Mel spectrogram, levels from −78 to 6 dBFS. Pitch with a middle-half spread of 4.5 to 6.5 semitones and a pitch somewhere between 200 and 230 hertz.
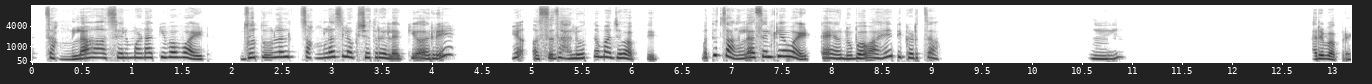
No: average, 4.9 semitones; very high, 285 Hz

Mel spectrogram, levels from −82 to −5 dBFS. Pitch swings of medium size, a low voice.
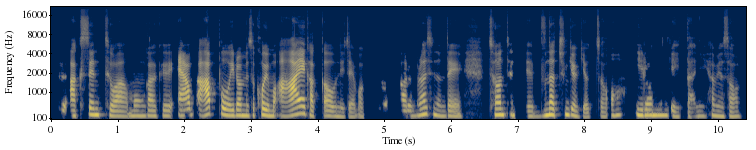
No: average, 3.8 semitones; medium, 185 Hz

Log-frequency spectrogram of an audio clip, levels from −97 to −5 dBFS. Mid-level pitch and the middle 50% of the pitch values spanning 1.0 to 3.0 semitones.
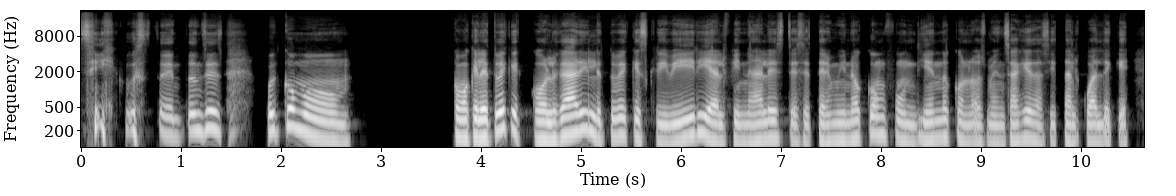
No: medium, 145 Hz; average, 4.6 semitones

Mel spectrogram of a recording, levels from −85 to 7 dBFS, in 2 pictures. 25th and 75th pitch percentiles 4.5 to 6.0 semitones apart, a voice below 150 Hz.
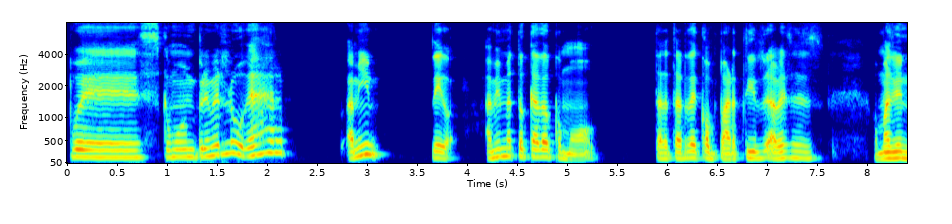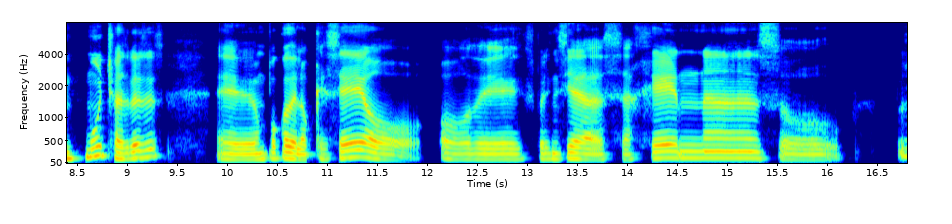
Yes: average, 5.1 semitones; low, 135 Hz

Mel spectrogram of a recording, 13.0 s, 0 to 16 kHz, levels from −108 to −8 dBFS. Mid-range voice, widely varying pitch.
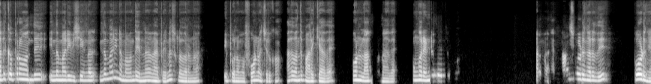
Yes: medium, 180 Hz; wide, 6.0 semitones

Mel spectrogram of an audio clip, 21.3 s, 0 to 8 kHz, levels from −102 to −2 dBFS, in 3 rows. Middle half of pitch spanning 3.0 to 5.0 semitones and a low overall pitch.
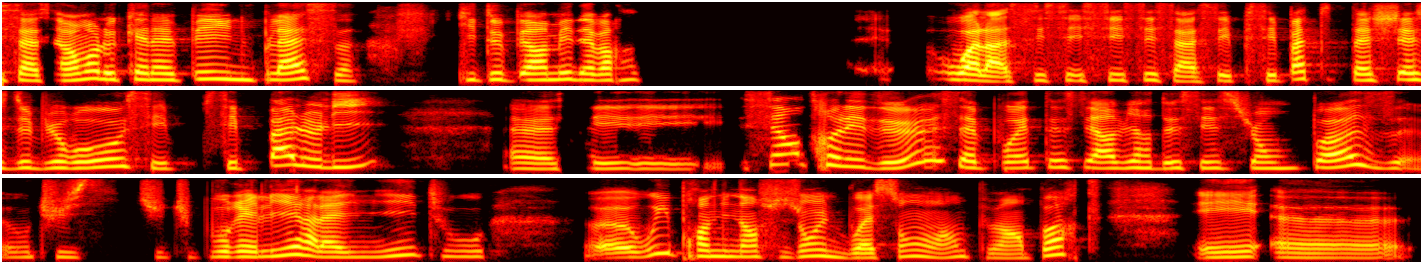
No: average, 3.6 semitones; high, 210 Hz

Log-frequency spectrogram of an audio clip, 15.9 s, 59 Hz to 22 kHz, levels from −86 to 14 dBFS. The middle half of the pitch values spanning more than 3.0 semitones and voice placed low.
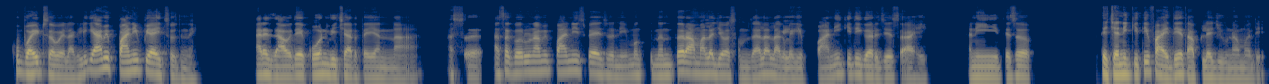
Yes: average, 4.2 semitones; low, 115 Hz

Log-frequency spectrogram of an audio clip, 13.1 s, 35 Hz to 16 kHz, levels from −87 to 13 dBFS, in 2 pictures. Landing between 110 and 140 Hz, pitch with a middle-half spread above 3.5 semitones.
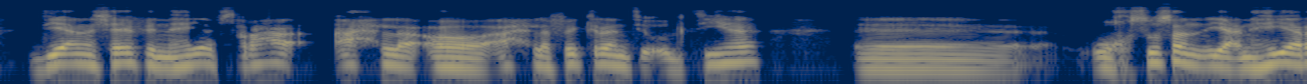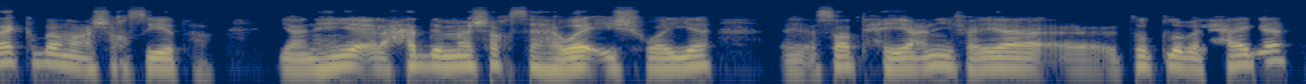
Yes: low, 135 Hz; average, 4.7 semitones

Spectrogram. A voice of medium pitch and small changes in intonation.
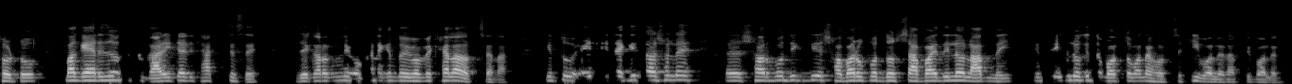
Yes: medium, 175 Hz; narrow, 2.3 semitones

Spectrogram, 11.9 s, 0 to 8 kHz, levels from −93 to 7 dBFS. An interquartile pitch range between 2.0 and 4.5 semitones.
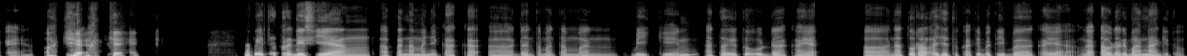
No: average, 5.0 semitones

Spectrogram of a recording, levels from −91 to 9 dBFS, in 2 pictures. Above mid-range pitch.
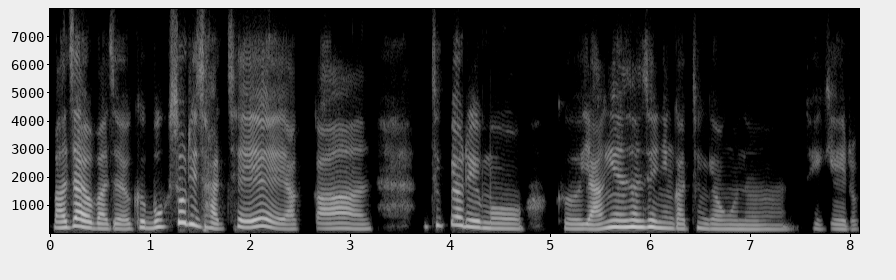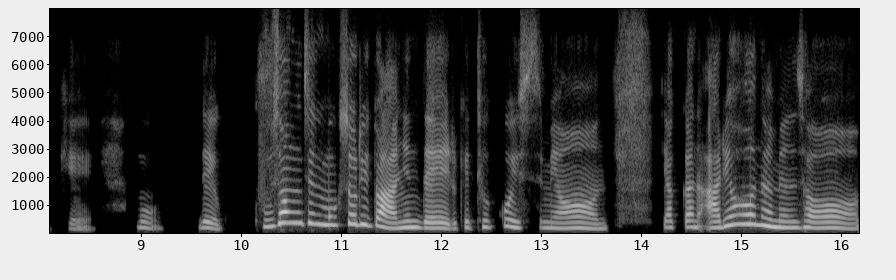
Yes: high, 205 Hz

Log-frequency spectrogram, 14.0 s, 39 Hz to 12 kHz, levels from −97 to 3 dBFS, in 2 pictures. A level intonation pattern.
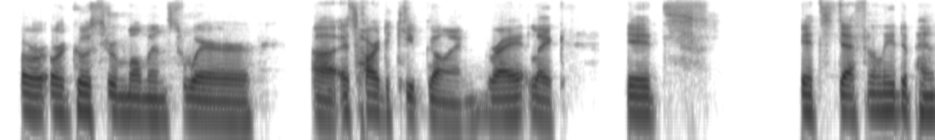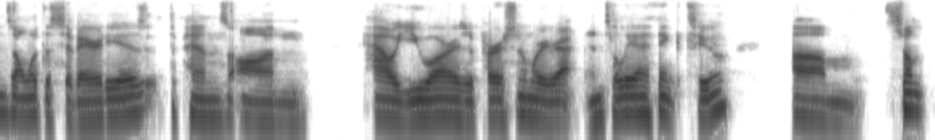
No: average, 3.2 semitones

